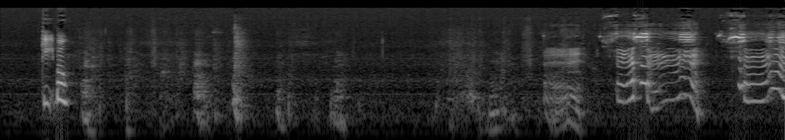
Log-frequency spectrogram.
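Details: Dog whining and whimpering while its ball is stuck, with rising and falling nasal wails near the end. Earlier, a person repeatedly asks where the ball is and gives a sit command.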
